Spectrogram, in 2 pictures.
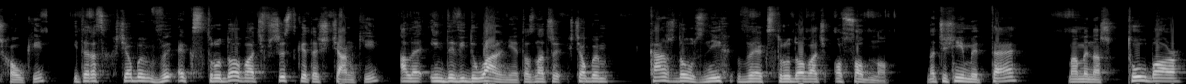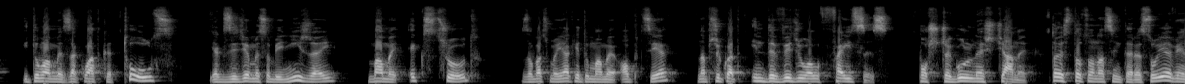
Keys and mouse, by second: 9.9 t, 17.4 click.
